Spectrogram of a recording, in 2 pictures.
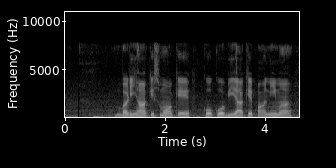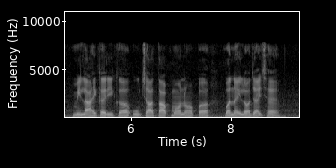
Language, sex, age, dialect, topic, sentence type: Maithili, male, 51-55, Angika, agriculture, statement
